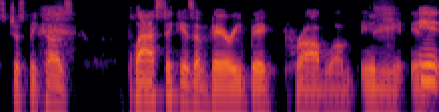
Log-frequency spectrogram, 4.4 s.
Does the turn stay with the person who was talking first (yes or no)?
no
